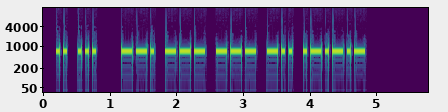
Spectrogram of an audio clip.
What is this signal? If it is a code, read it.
Morse code, heard as a keyed tone, about 22 wpm, 700 Hz. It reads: IS GOOD.
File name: practice / 22wpm / Sentences with 3-Word Phrases - 22wpm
